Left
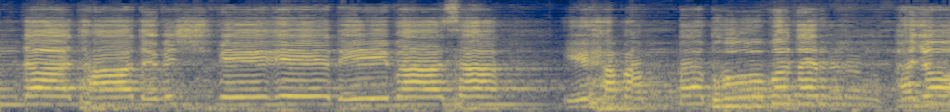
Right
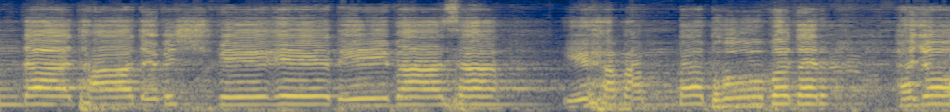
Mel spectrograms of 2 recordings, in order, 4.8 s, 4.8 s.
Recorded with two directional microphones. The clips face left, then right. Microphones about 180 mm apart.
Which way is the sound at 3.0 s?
30° right (ahead or behind).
